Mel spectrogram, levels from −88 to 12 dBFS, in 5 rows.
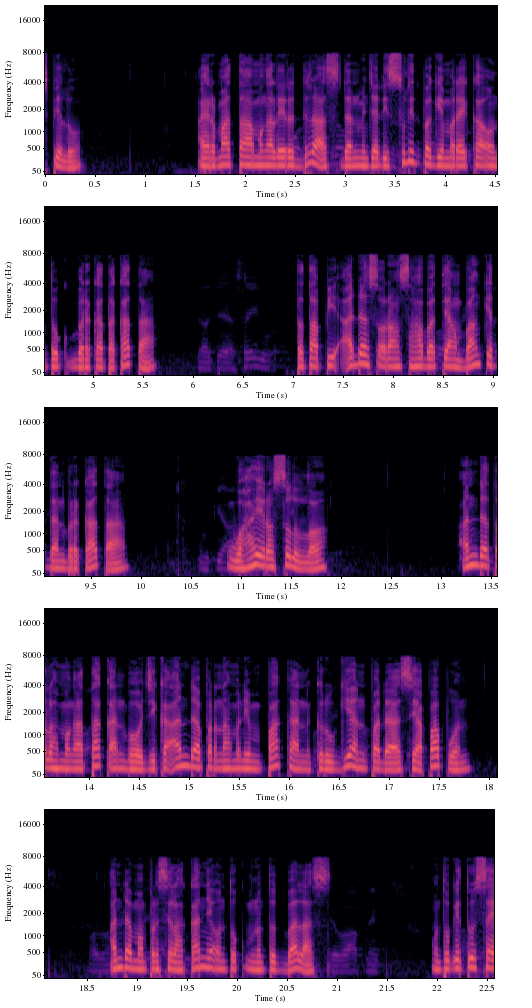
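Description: Listening to this recording of speech, nothing stood out as a technical problem at any point.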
